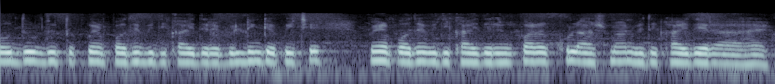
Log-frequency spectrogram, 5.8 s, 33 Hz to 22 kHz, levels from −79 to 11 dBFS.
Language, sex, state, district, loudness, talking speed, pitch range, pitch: Hindi, female, Himachal Pradesh, Shimla, -14 LUFS, 300 wpm, 180-195 Hz, 185 Hz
